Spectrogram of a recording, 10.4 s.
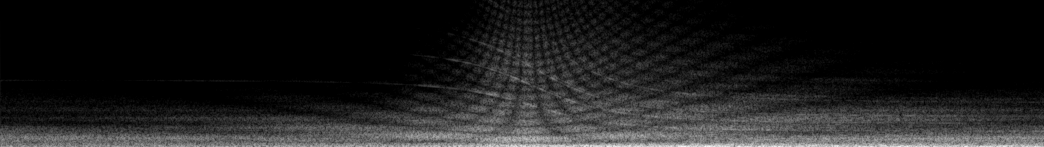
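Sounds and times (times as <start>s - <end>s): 
Boeing 787 plane flying by close: 2.5s - 10.3s.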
